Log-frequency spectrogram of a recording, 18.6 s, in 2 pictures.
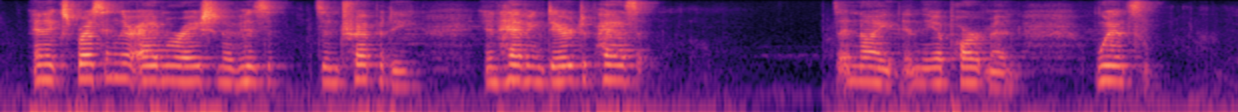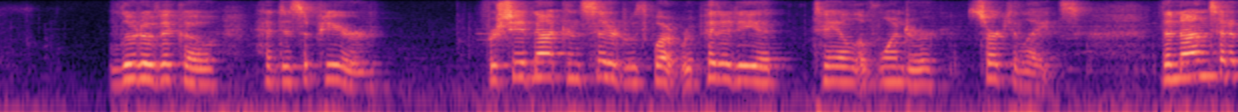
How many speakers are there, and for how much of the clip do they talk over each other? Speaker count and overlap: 1, no overlap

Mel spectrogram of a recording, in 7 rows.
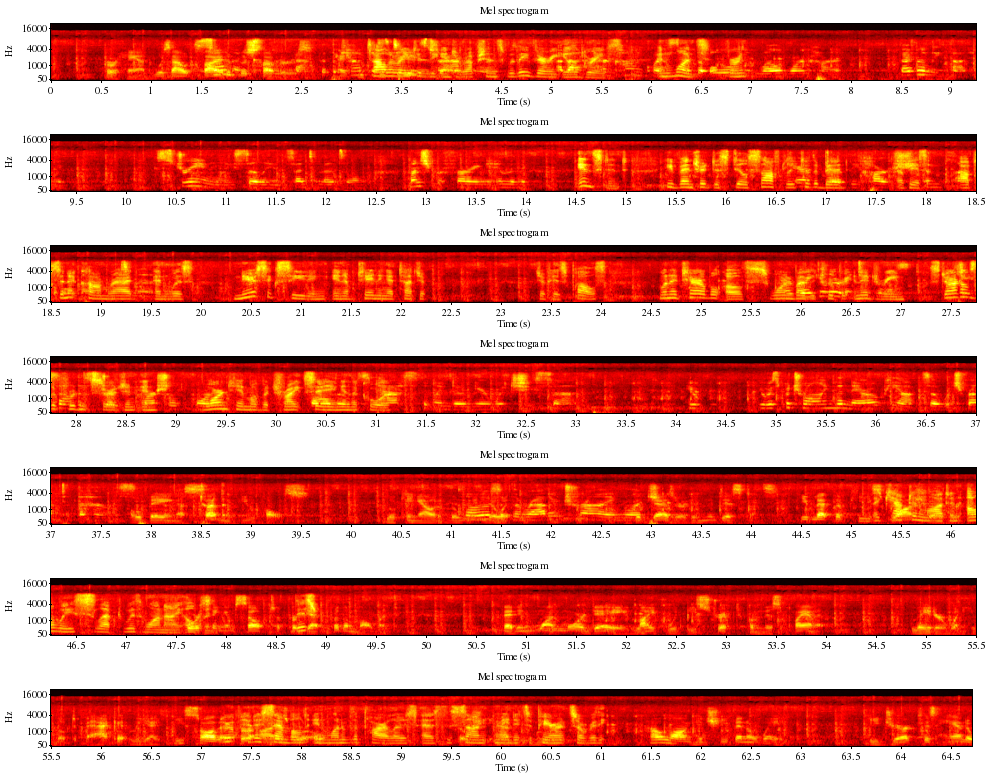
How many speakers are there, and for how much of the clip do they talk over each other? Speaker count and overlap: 3, about 33%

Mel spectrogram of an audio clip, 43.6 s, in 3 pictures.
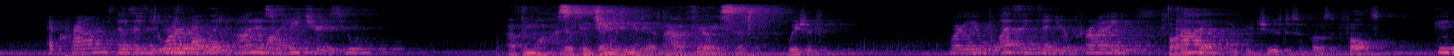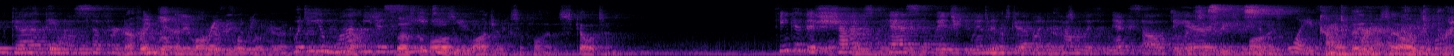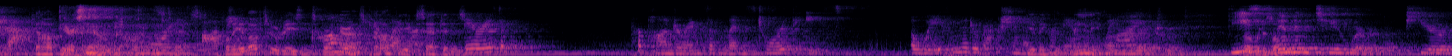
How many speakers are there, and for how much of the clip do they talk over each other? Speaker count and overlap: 4, about 49%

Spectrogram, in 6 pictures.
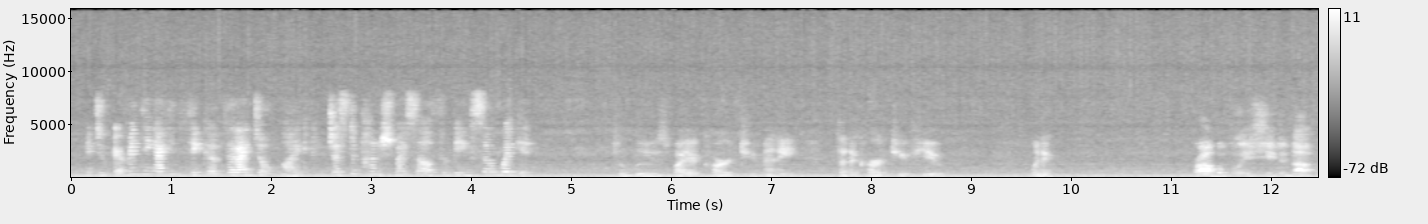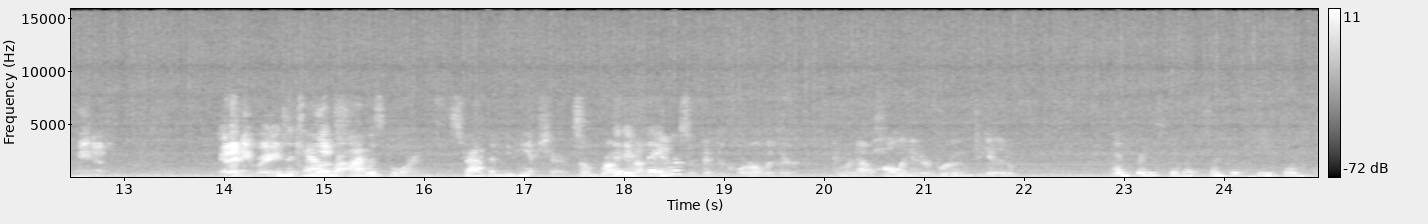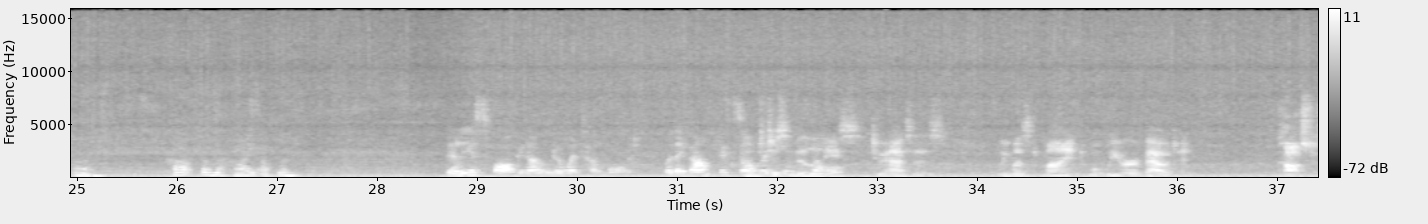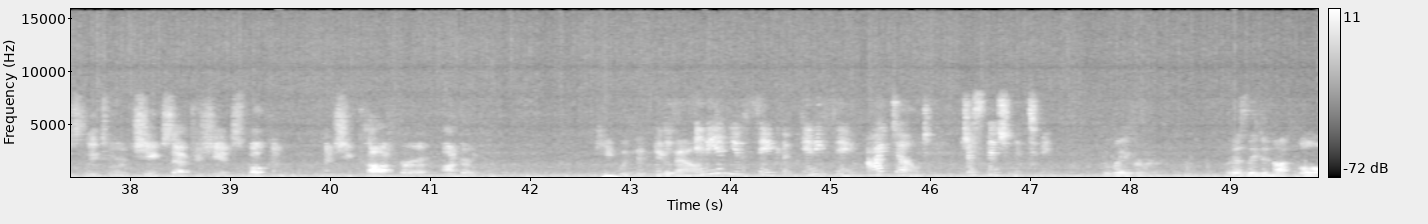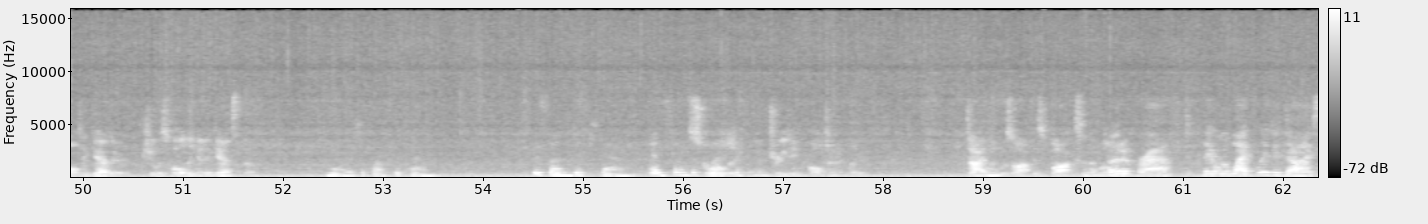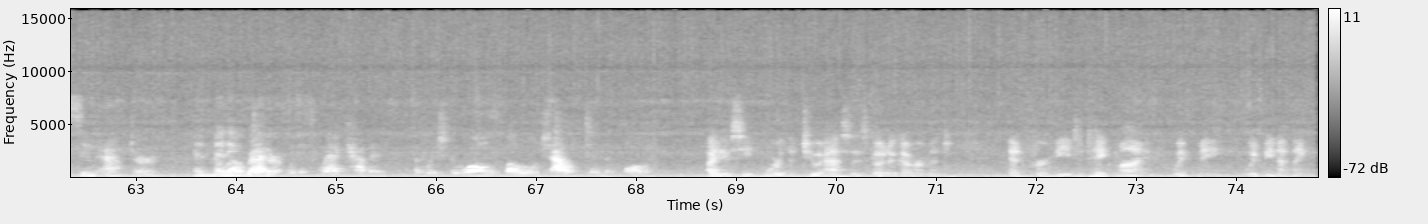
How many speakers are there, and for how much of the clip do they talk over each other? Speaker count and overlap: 7, about 8%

